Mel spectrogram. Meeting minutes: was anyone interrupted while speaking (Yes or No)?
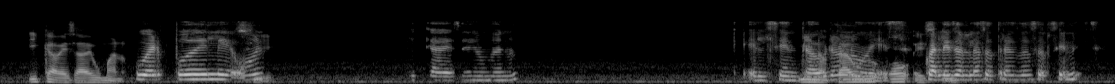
Yes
